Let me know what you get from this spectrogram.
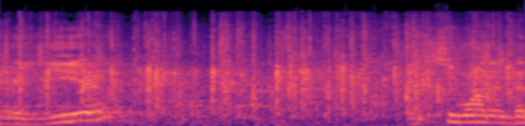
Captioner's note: audience applauding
